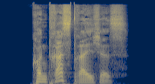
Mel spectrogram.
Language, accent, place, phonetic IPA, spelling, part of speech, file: German, Germany, Berlin, [kɔnˈtʁastˌʁaɪ̯çəs], kontrastreiches, adjective, De-kontrastreiches.ogg
- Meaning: strong/mixed nominative/accusative neuter singular of kontrastreich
